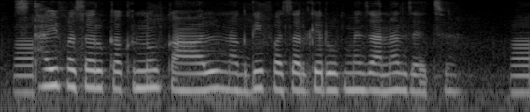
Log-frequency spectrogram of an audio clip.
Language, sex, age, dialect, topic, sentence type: Maithili, female, 18-24, Eastern / Thethi, agriculture, statement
